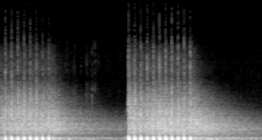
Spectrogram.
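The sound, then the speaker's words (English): Automatic gunfire during a military training exercise with embedded reporters, two long bursts of rapid, evenly spaced shots, each burst trailing off into echoing decay. “In one exercise, reporters learned how to move with the squad that comes under hostile fire.”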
